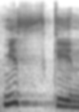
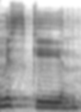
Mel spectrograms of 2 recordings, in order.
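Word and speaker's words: مِسْكِين: Alaamil miskin harusnya miskin dialirkan karena sin mempunyai sifat rinya mengalir. Tadi kakak cuma ala thaamil miskin tadi tidak mengalir.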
